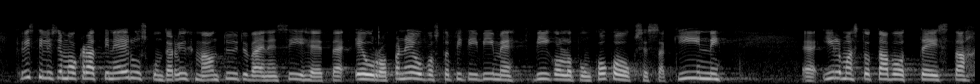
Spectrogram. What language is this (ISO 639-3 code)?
fin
